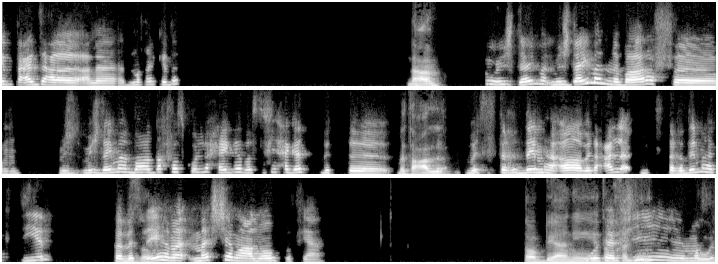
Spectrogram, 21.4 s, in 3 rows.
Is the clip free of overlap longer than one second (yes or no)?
yes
